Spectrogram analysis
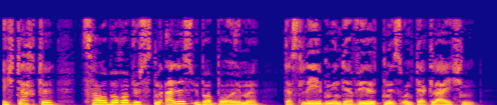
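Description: A man putting on a high, eager tourist voice. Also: animated, measured pace, darkish tone, breathy edge, no room sound, heavily acted. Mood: eager curious. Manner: cheerful, curious, questioning. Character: eager naive male tourist.

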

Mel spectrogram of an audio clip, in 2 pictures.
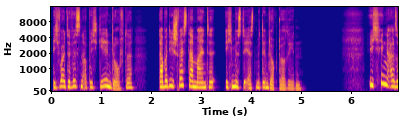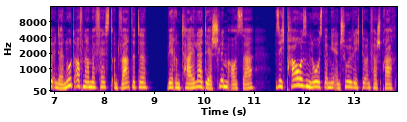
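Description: A woman narrating a first-person audiobook in an expressive reading style. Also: medium pitch, no echo, studio quality. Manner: expressive, with varied character voices.

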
